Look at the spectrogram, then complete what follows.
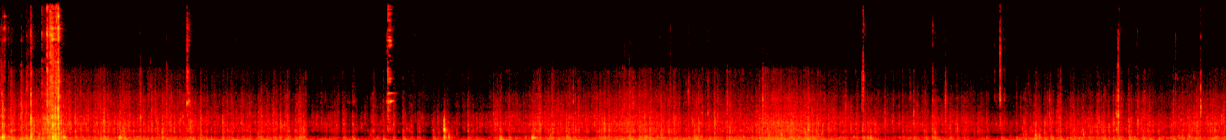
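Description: Quiet handling noises from fingers working a diecast toy car's baseplate and wheels while a wheel is fitted onto its axle: scattered small clicks and soft rubbing, with a couple of sharper clicks about a second in.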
